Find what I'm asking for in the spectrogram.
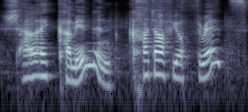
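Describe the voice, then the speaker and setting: Man putting on a high, coaxing storybook cat. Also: sing-song, takes it slowly, heavily acted. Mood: coaxing, sly. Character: sly, coaxing female cat luring little mice.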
